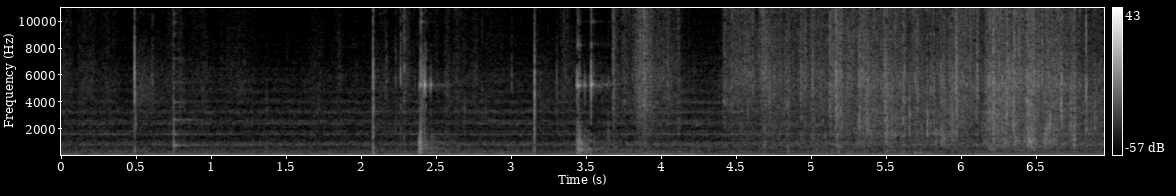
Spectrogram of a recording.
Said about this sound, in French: Donc là, je remets les gants. On va casser le chocolat noir. Donc, on prend du chocolat noir pâtissier.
